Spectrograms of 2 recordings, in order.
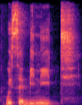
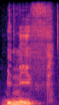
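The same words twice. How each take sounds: First: "beneath" with a hard t, binit; Patois beneath. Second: "Beneath" with a clear th, high and firm; English beneath; standard beneath. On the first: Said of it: "in Patois we rarely use". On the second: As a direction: stress the th in "Beneath". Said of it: "Instead of beneath". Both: Shown as a demonstration.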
